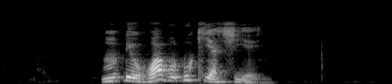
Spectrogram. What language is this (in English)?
Taita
